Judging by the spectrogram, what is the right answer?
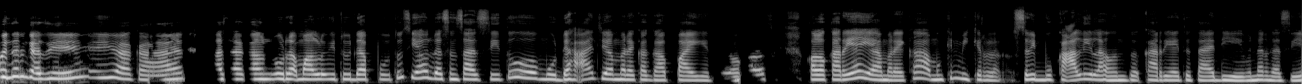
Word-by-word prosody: Bener 345 +2 +7
gak 255 - +6
sih, 270 -1 +4 0.5
iya 305 -4 +3 0.2
kan? 220 +3 0 0.4
Asalkan 245 0 +1
urat 250 -2 +4
malu 235 0 +4
itu 235 +1 -3
udah 230 0 +2
putus, 230 +7 -6
ya 290 - +1
udah 270 -4 +1
sensasi 235 -1 -1
itu 230 - -8 0.4
mudah 230 0 +1
aja 265 +1 -3
mereka 220 -1 0
gapai 200 0 -2 0.2
gitu. 175 - -14
loh. 180 0 -4
Kalau 225 +1 -5 0.4
kalau 225 0 +3
karya 220 +4 +2
ya 235 - +2
mereka 195 +4 -2 0.2
mungkin 220 +7 -3
mikir 220 -3 -3 0.3
1000 215 +2 0
kali 220 +6 0
lah 210 0 0
untuk 195 0 0
karya 195 -1 -1
itu 200 - -3
tadi, 185 0 -1 0.2
bener 195 +2 +2
gak 175 - -3
sih? 180 +1 +1
225 Hz, 175 wpm, -19 LUFS, 200-245 Hz, 0.5 s, Bener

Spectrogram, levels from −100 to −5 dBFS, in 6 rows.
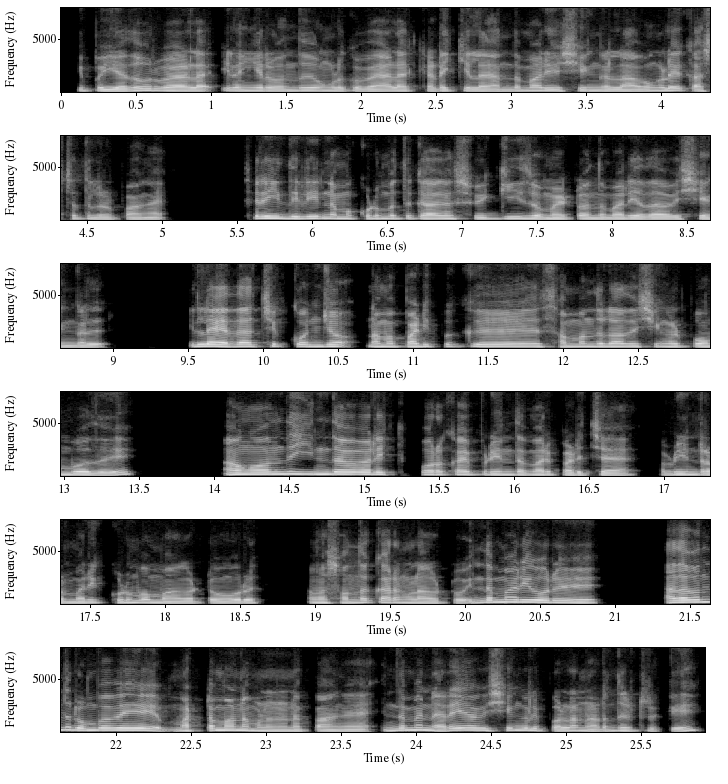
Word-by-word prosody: இப்ப 145 0 -4 0.2
ஏதோ 155 +5 +1
ஒரு 165 - -2
வேல. 145 0 +3 0.2
இளைஞர் 145 -1 0
வந்து 140 +2 -2
உங்களுக்கு 140 -1 -2
வேல 135 +1 +1 0.2
கிடைக்கல, 135 +1 -2
அந்தமாரி 150 +4 0
விஷயங்கள்ல 140 -1 -1
அவுங்களே 150 +4 +1
கஷ்டத்துல 140 0 -4
இருப்பாங்க. 130 0 -4 0.7
சரி, 190 0 +3
திடீர்னு 170 +2 +2
நம்ம 165 -1 -1
குடும்பத்துக்காக 155 -1 0
ஸ்விகி, 145 +1 -2
ஜொமேட்டோ 140 0 0
அந்தமாரி 140 +1 0
எதா 135 +1 +2
விஷயங்கள், 130 -1 -1 0.7
இல்ல 185 +2 +4
ஏதாச்சும் 175 +3 +1
கொஞ்சம் 175 +1 +2 0.2
நம்ம 160 0 +2
படிப்புக்கு 170 +2 0 0.5
சம்மந்தம் 155 +1 +1
இல்லாத 155 0 +3
விஷயங்கள் 150 -2 -2
போகும்போது, 145 -3 +2 0.8
அவுங்க 190 +2 +3
வந்து, 210 +3 +1
"இந்த 190 +2 +3
வேலக்கிப் 190 0 0
போறக்கா, 165 0 +1
இப்பிடி 150 -1 -1
இந்தமாரி 145 0 0
படிச்ச?" 130 0 -1 0.4
அப்பிடின்றமாரி 145 0 0
குடும்பம் 155 -1 +1
ஆகட்டும், 135 +1 -1
ஒரு 140 - +2 0.4
நம்ம 145 0 +1
சொந்தக்காரங்களாகட்டும் 145 -4 -1
இந்தமாரி 215 +5 +1
ஒரு 170 -2 +2 0.7
அத 180 - +4
வந்து 235 +2 +1
ரொம்பவே 205 +1 +2 0.4
மட்டமா 195 +6 0
நம்மள 160 -5 +1
நெனப்பாங்க. 135 0 -1 0.3
இந்தமாரி 200 +7 0
நெறையா 190 +9 +1
விஷயங்கள் 190 +3 -2
இப்பல்லாம் 150 -1 -1
நடந்துட்டுருக்கு. 135 -1 -3
150 Hz, 135 wpm, -24 LUFS, 140-170 Hz, 0.8 s, இல்ல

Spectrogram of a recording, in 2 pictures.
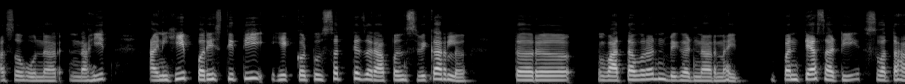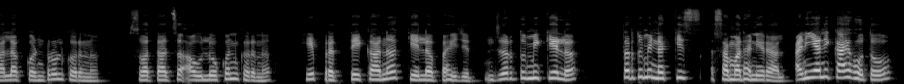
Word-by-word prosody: असं 195 +2 -6
होणार 175 -1 -4
नाहीत 185 +6 -4 0.4
आणि 195 +2 +1
ही 260 +2 +5
परिस्थिती 240 +5 0 0.2
हे 220 - +1
कटू 215 +2 -1
सत्य 260 +5 -3
जर 225 -2 0
आपण 205 +2 -1
स्वीकारलं, 200 -4 +1 0.5
तर 200 -1 +2
अ, 195 0 -1
वातावरण 215 +5 +2
बिघडणार 180 -2 -1
नाहीत. 165 -3 -4 0.4
पण 220 0 +2
त्यासाठी 215 -3 +2 0.2
स्वतःला 205 -1 -1
कंट्रोल 225 +5 -2
करणं, 175 -4 -3 0.4
स्वतःचं 200 -1 0
अवलोकन 205 +5 -1
करणं, 185 -5 -4 0.4
हे 245 - +3
प्रत्येकानं 225 +3 +1
केलं 205 -2 +3
पाहिजेत. 180 -4 -2 0.3
जर 255 +3 +2
तुम्ही 290 0 +3
केलं, 260 -6 +5 0.5
तर 325 - +3
तुम्ही 340 -1 +2
नक्कीच 285 +1 +1 0.2
समाधानी 220 -1 +3
राहाल. 170 -4 0
आणि 270 +8 +5
याने 335 +1 +8
काय 310 +1 +8
होतं 230 -7 +1
हो? 255 - -5
210 Hz, 140 wpm, -22 LUFS, 195-245 Hz, 0.5 s, याने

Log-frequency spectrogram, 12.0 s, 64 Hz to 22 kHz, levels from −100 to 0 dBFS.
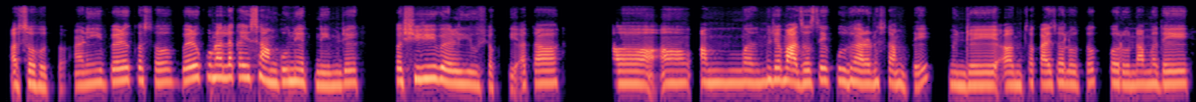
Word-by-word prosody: असं 185 +2 0
होतं 155 -1 -6 0.2
आणि 185 +3 -2
वेळ 220 +2 +4
कसं? 210 -2 -3
वेळ 235 +3 +7
कुणाला 270 0 +4
काही 265 -1 +3
सांगून 215 -5 +3
येत 205 -2 +1
नाही, 175 -1 -1
म्हणजे 175 +4 -2 0.4
कशीही 240 +4 +4
वेळ 210 -5 +4
येऊ 185 -2 -1
शकते. 155 -3 -11
आता 190 +2 -1 0.6
अ, - - +2
अ, 190 0 +1 0.4
आम 200 - -1
म 195 0 -2 0.2
म्हणजे 225 +1 +1
माझंच 200 -1 +6
एक 225 0 -2
उदाहरण 200 -3 +1
सांगते. 185 +1 -4 0.2
म्हणजे 175 -1 -1 0.3
आमचं 180 +2 -3
काय 185 -1 +2
झालं 195 -1 -2
होतं? 180 +3 -6 0.2
कोरोनामध्ये 185 0 -1
195 Hz, 160 wpm, -24 LUFS, 185-215 Hz, 0.6 s, वेळ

